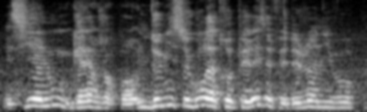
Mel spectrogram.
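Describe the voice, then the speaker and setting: A man's voice: on the high side, animated, fast talker, warm tone. A man giving slangy, explanatory co-commentary in a casual gaming chat. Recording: distant mic with background noise.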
